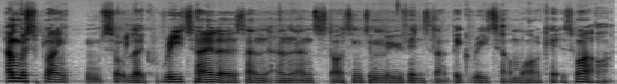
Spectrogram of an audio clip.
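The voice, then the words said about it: Traditional farmer's regional accent. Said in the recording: “you don't look like a traditional farmer either ... I've only got the accent”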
